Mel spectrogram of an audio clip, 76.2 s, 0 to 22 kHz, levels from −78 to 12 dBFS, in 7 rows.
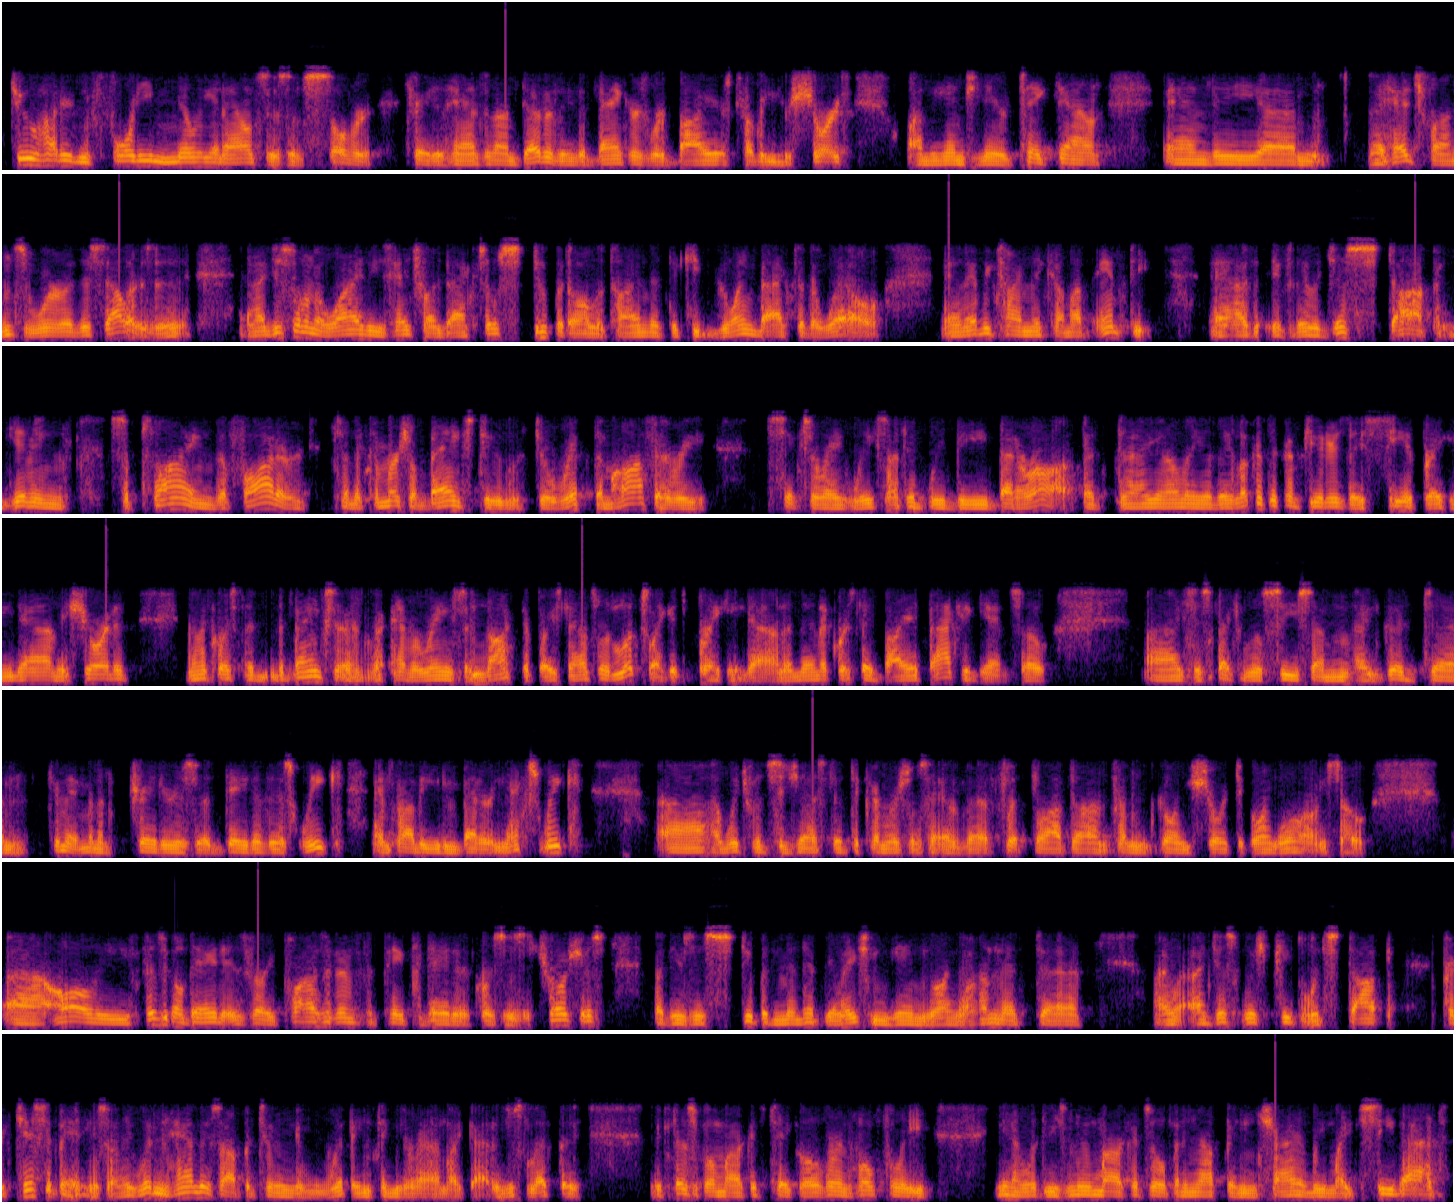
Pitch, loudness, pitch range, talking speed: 85 Hz, -13 LUFS, 80-95 Hz, 200 wpm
